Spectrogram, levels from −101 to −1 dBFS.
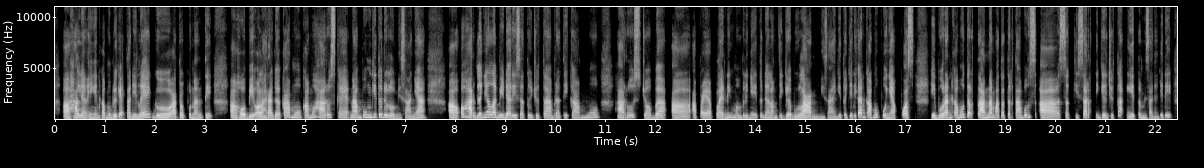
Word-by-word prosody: hal 175 +3 +4
yang 185 -3 0
ingin 170 -1 -5
kamu 170 +1 -2
beli 180 0 +1
kayak - - 0
tadi 155 -2 -1
Lego, 195 -4 +2
ataupun 170 0 0
nanti, 165 0 -4 0.4
eee, 165 0 +3
hobi 170 -1 +3
olahraga 170 0 +2
kamu, 210 -1 -1
kamu 210 +5 0
harus 235 0 +2
kayak 190 -3 -4
nabung 210 +4 +1
gitu 255 0 -1
dulu 205 -7 +1
misalnya, 165 +4 -1 0.6
"Oh 250 - +1
harganya 220 +2 +4
lebih 235 -2 +3
dari 195 0 +3
1.000.000" 200 -1 -3
berarti 165 +3 -7
kamu 200 +5 -5 0.4
harus 220 +7 +1
coba 190 +2 0
eee, 170 -2 +2
apa - - -3
ya, 165 +1 0
planning 180 +2 -1
membelinya 175 -4 -6
itu 215 +6 -6
dalam 180 -1 -4
3 170 -1 -2
bulan, 170 -1 +3
misalnya 145 0 -8 0.2
gitu. - - -7
Jadi - - -5
kan 225 +2 +2
kamu 225 +4 +1
punya 185 -6 -1 0.2
pos, 200 0 +2 0.3
hiburan 185 -4 +3
kamu 175 +8 -1
tertanam 215 0 +4
atau 200 +1 -1
tertampung, 205 +4 -1
s 245 - -2
eee, 170 -2 +5
sekisar 185 +4 -2
3.000.000 175 +2 -4
gitu. 160 -2 -4 0.2
Jadi 80 - -6
185 Hz, 150 wpm, -25 LUFS, 170-205 Hz, 0.6 s, eee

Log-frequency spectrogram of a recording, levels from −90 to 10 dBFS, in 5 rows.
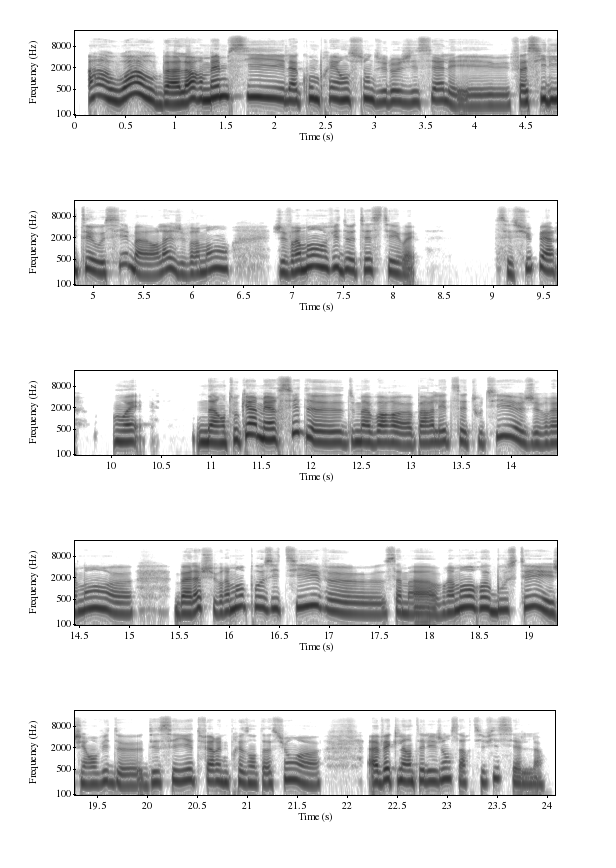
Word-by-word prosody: Ah, 295 -2 +3
waouh! 285 - +6
Bah, 195 0 +4
alors 220 +7 +6
même 295 +5 +7
si 300 -3 +3
la 235 -1 +2
compréhension 260 +1 +1
du 220 -3 -1
logiciel 220 +2 -2
est 175 -1 -6
facilitée 240 +5 +1
aussi, 215 - -4
bah, 250 - 0
alors 175 +1 -5
là, 250 +6 -1
j'ai 200 -5 -5
vraiment 235 +8 -2 0.4
j'ai 215 -1 -4
vraiment 245 +9 +3
envie 290 0 +1
de 250 0 0
tester, 235 -2 -4
ouais. - - -7 0.8
C'est 200 - -7
super. 265 - -2 0.4
Ouais. 225 0 0 0.6
Bah, 215 -1 +3
en 205 - +2
tout 245 +5 -1
cas, 360 0 +6
merci 260 - +4
de 215 -7 +1
de 205 +2 -8
m'avoir, 210 -1 +1 0.2
heu, - - -14
parlé 215 +3 -2
de 210 - -12
cet 215 -3 -6
outil, 310 +11 -3
heu. 245 -5 0
J'ai 195 -1 -6
vraiment, 240 +7 0
heu, 195 -1 -4 0.4
bah, 200 -1 +1
là, 230 - +3
je 280 - -8
suis - - -9
vraiment 255 +9 +1
positive, 295 +1 -1
heu, 195 -4 -3
ça 210 +1 -5
m'a 100 - -2
vraiment 250 +11 +2
reboostée 265 +1 0
et - - -1
j'ai 200 +1 -5
envie 195 +4 -4
de 175 -4 -5
d'essayer 230 +5 -3
de 230 - -22
faire 230 -1 -2
une 215 -2 -1
présentation, 205 +3 -3
heu, 185 -3 -4 0.5
avec 230 +4 +2
l'intelligence 235 +3 -1
artificielle, 205 - -7
là. 95 -1 -7
225 Hz, 170 wpm, -18 LUFS, 205-265 Hz, 0.8 s, même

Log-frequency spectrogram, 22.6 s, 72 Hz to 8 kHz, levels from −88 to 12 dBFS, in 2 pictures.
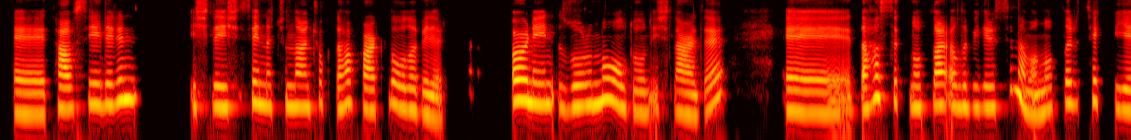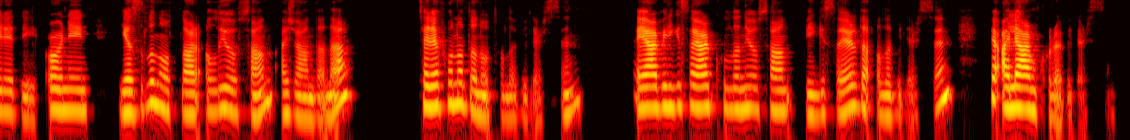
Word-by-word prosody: eee, 175 -1 -1
tavsiyelerin 240 +7 +1 0.5
işleyişi 220 0 -3
senin 250 -2 -1
açından 225 0 -2
çok 235 +2 -14
daha 240 +5 0
farklı 210 0 0
olabilir. 195 -8 -2 0.7
Örneğin, 255 -3 +5
zorunlu 230 +5 0
olduğun 195 -6 -3
işlerde, 190 - -3 0.6
eee, 185 - 0
daha 305 +8 +3
sık 265 -4 -9
notlar 225 +2 +1
alabilirsin 220 - -4
ama 320 - +1
notları 210 +7 -4
tek 265 -1 -6
bir 210 - -8
yere 190 -3 -2
değil. 150 -2 -9
Örneğin 200 -1 +1 0.3
yazılı 185 +7 +1
notlar 190 -5 0
alıyorsan 185 +2 -2
ajandana, 165 - 0 0.7
telefona 230 +2 +3
da 190 - 0
not 165 -1 -3
alabilirsin. 165 - -9 0.5
Eğer 215 +1 +8
bilgisayar 220 0 +3
kullanıyorsan 205 -2 -3
bilgisayara 180 +6 -1
da 210 - 0
alabilirsin 165 - -3 0.4
ve 285 - +6
alarm 210 -1 +9
kurabilirsin. - - -12
215 Hz, 110 wpm, -24 LUFS, 185-235 Hz, 0.7 s, alarm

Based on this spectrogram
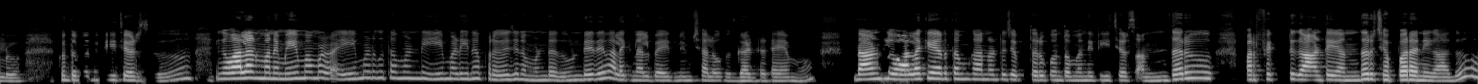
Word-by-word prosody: సార్లు. 155 -2 -5 0.5
కొంతమంది 200 -1 -6
టీచర్స్, 195 -3 -3 0.7
ఇంగ 260 - -2
వాళ్ళని 285 +1 +9
మనం 265 -2 +1
ఏమమ 295 +1 -1 0.2
ఏం 260 +2 -3
అడుగుతామండి? 290 -2 -4
ఏం 260 - -4
అడిగినా 255 +2 -3
ప్రయోజనం 220 0 -3
ఉండదు. 200 -2 -4
ఉండేదే 230 +5 -1
వాళ్ళకి 215 -6 -3
45 185 -1 -5
నిమిషాలు, 185 0 -6
1 170 -1 -11
గంట 170 -1 -4
టైము. 170 -1 -7 0.6
దాంట్లో 255 +2 +6
వాళ్ళకే 255 +4 +5
అర్థం 255 -1 -2
కానట్టు 230 -1 -3
జెప్తారు 210 -2 -4
కొంతమంది 190 -1 -4
టీచర్స్. 190 0 -6
అందరూ 185 +11 0 0.6
పర్ఫెక్ట్‌గా 235 +1 +1
అంటే 210 0 0
అందరూ 235 +6 +2
చెప్పరని 210 -3 +4
గాదు. 170 - -3
215 Hz, 135 wpm, -24 LUFS, 190-255 Hz, 0.7 s, వాళ్ళని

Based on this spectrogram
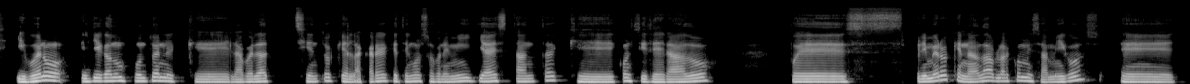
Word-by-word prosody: y 125 - +4
bueno, 175 +6 +3
he 135 - +2
llegado 155 +1 +3
a - - +3
un 160 -1 -3
punto 150 +1 +1
en 165 -1 +3
el 150 +2 -4
que 120 -1 0
la 115 0 0
verdad 130 +3 +1 0.2
siento 140 +4 -3
que 145 -4 -1
la 125 - -1
carga 140 +5 0
que 140 -3 -1
tengo 135 +2 0
sobre 125 -3 -2
mí 145 +3 0
ya 140 -1 +2
es 150 0 -3
tanta 135 +8 -2
que 120 -7 +1
he 120 - -3
considerado, 130 +2 +1 0.7
pues, 125 -1 0
primero 160 +12 +2
que 205 - -1
nada 130 +6 +1
hablar 155 -2 -1
con 175 +1 -1
mis 150 -5 -2
amigos, 150 - -2 0.2
eh, 120 -2 0
135 Hz, 175 wpm, -20 LUFS, 125-155 Hz, 0.7 s, y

